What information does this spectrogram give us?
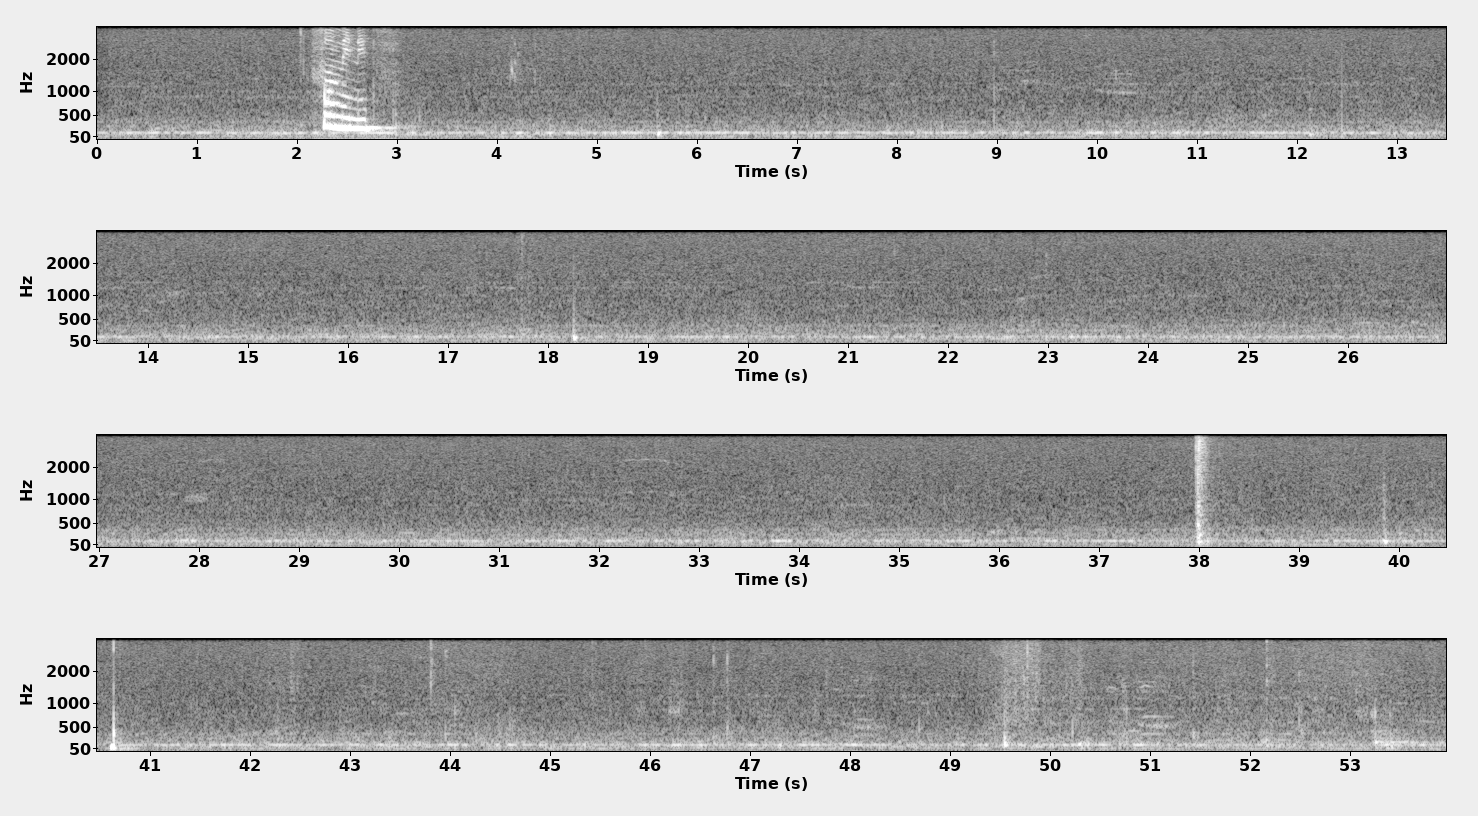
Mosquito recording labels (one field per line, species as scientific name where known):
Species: no mosquito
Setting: insect culture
